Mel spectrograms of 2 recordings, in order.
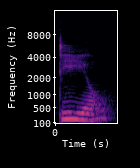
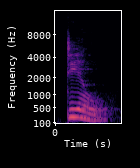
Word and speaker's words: deal: in the next section check that you're not using a short vowel in the word deal try these words with me now dill that's a short eat dill and now the long vowel e deal deal try them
